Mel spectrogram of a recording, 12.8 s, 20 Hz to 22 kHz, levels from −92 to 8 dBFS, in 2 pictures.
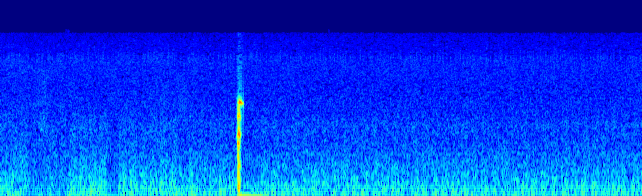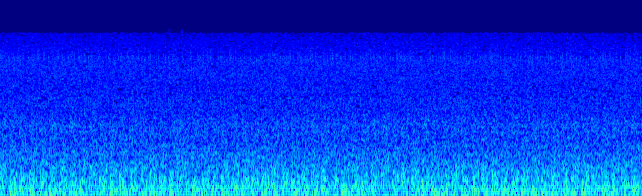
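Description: Nothing is technically wrong with this speech recording.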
